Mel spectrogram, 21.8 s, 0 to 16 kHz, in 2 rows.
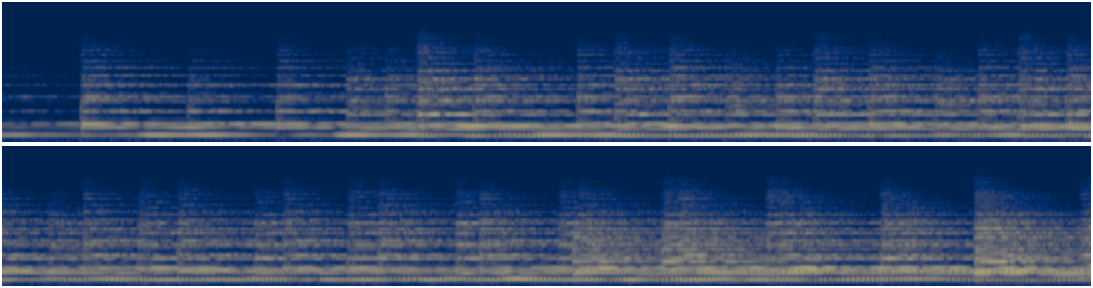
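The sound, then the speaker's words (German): Several church bells ring together for the 12 o'clock noon ringing in Westheim, Swabia, bordering Augsburg, in a steady, overlapping peal, loud and sustained, with rich ringing overtones and no voices throughout. “Das Mittagsläuten kommt heute aus dem schwäbischen Westheim.”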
